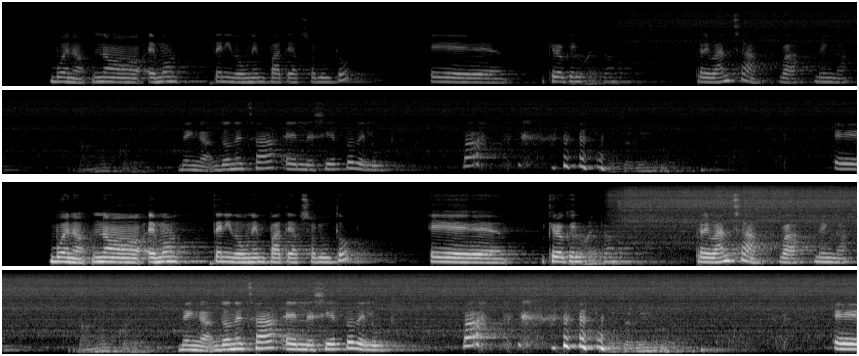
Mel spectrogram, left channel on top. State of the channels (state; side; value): quieter; left; 19.2 dB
